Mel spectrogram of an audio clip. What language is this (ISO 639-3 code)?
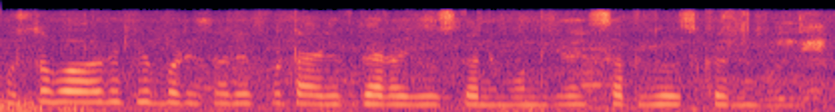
doi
